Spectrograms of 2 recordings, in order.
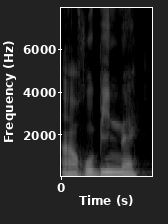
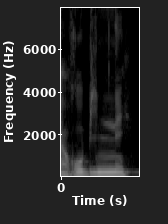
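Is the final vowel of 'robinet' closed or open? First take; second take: open; closed. First: The final vowel is an exaggerated open e sound. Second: The final vowel is a closed e sound. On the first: The speaker calls it right. "On dit bien ... même si j'exagère un petit peu" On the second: The speaker calls it wrong. "je me suis trompé. J'ai dit"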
